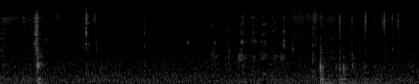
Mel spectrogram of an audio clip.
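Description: Faint scratching and light clicks of cardstock cut-outs being handled and slid on a tabletop, with a couple of sharper clicks in the first second and a run of small ticks after the middle.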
